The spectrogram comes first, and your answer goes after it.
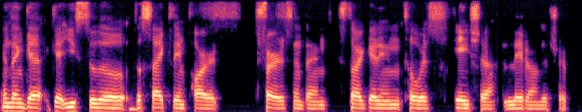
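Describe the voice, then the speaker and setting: A man's voice: low voice, monotone, a little slow, darkish tone, smooth, no echo, muffled recording. A man in his twenties from Colombia, a native Spanish speaker talking in English as a podcast guest. He talks hesitantly, with many fillers and restarts. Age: 20s. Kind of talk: interview conversation.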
